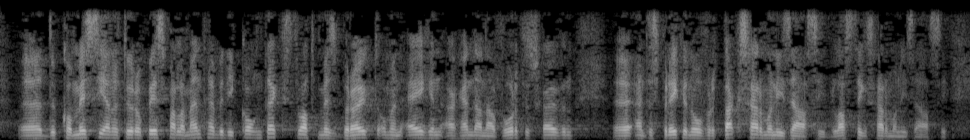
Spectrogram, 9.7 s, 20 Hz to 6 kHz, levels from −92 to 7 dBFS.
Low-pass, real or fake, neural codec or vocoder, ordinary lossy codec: 5.4 kHz; real; none; none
